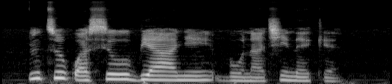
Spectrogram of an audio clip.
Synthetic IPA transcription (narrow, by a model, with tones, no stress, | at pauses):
n̩˦tu˦kʷa˨sɪ˦ʊ˦bja˦a˦ɲɪ˦bʊ˨na˨t͡ʃi˦ne˦ke˨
